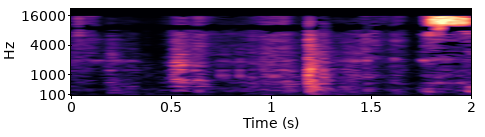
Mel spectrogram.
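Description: A cardboard mailer box being opened: the lid scrapes and rustles as it is lifted, with a sharp snap a little past the middle and a short hiss near the end.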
